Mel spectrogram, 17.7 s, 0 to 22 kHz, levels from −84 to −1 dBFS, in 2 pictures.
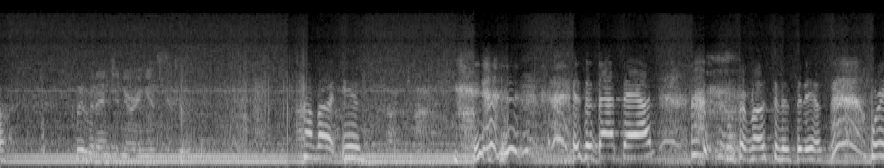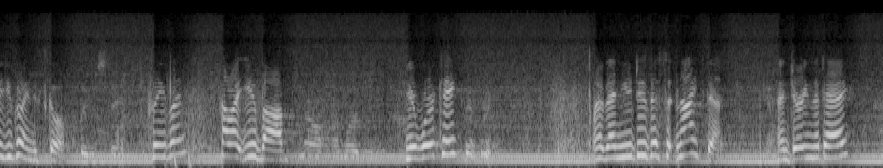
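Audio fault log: Throughout: gain pumping. The overall level keeps moving up and down, with a swing of about 10 dB. Each loud sound pulls the level down, and it climbs back once that sound has passed. Loud and soft passages therefore sit closer together, and the sound comes across as squashed. The likely cause is an input gain set far too high for the microphone, with a fast limiter or compressor clamping down on every loud sound.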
